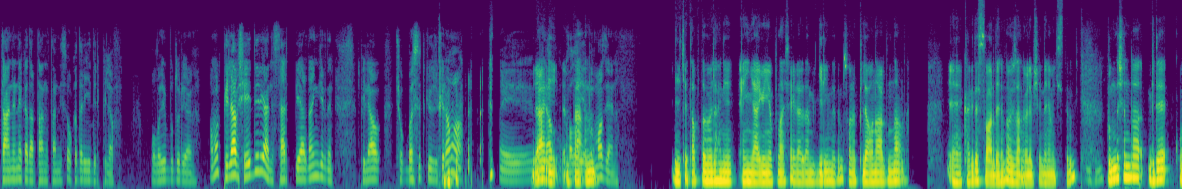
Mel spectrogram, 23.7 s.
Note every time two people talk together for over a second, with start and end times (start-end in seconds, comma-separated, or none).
10.6-12.0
